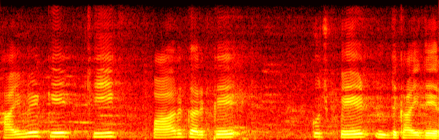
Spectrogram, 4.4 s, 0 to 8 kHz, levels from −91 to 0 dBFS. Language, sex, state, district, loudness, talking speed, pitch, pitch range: Hindi, male, Uttar Pradesh, Lalitpur, -15 LUFS, 135 wpm, 180 Hz, 155-205 Hz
